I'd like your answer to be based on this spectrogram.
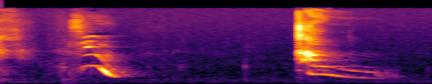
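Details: A child sneezing: two short, sharp sneezes about a second and a half apart, each a quick burst of air with a brief voiced sound.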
